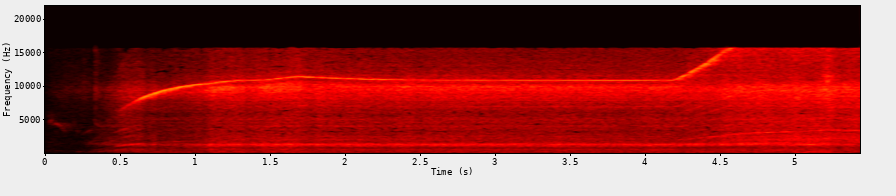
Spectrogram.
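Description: A Shark ICZ300 DuoClean Powerfins vacuum cleaner, showing an E6 error, spins up after a short pause and runs with a loud, steady whining roar and a high motor whistle that rises in pitch near the end.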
